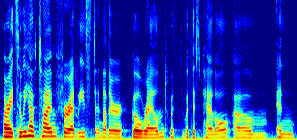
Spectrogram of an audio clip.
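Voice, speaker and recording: A woman's voice: medium pitch, steady tone, a little slow, big-room sound, a little hiss or hum. A woman moderating a conference panel, asking long, thoughtful questions. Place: conference plenary hall.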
